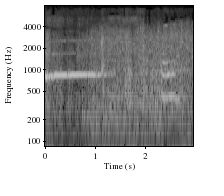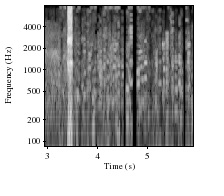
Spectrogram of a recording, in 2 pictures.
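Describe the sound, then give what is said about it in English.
A train rumbles along steadily through a long cutting, with embankments rising on either side, then a sudden loud whoosh hits as it plunges into a tunnel, leaving a choppier, roaring clatter. “The embankments are rising either side of the train. Oh, indeed they are. There's a long cutting, then in we go.”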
